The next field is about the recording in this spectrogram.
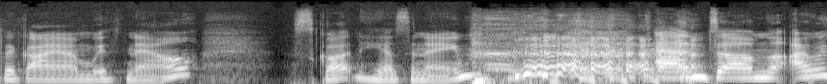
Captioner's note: laughing together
